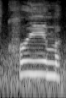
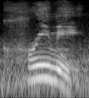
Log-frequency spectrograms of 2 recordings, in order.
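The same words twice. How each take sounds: First: "cream" as one high-pitched syllable; correct cream. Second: "creamy" drawn out with an extra "ee" ending; wrong creamy. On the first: Worker correcting donut customers, emphatic one-syllable cream. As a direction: stress "cream" high, with no ending added. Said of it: "it's cream, not creamy". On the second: Worker quoting customers' mistake, drawn-out creamy. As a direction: stretch "creamy" slowly into two syllables. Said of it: "not creamy". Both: Shown as a demonstration.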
